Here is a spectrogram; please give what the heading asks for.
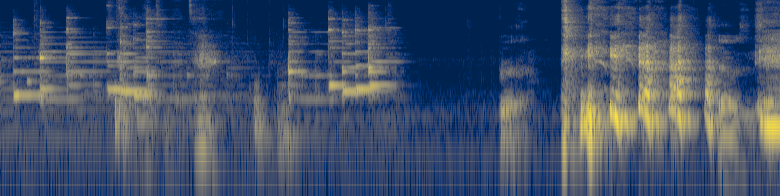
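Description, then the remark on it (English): A key-finder app alarm on a phone rings loudly in repeating bursts of shrill electronic tones for about four seconds, then cuts out before people start talking over one another. “It really won't go off.”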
